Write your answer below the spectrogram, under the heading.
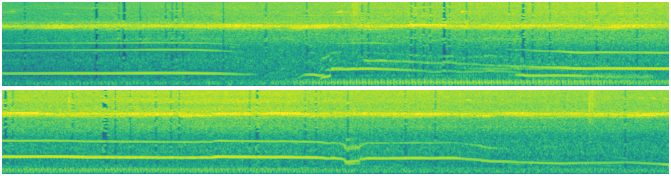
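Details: Captive red wolves at a conservation centre in South Salem, New York, howl in long, steady tones that slide gently downward, with a constant insect drone behind.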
